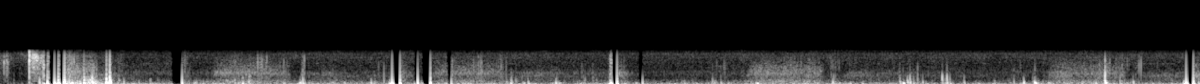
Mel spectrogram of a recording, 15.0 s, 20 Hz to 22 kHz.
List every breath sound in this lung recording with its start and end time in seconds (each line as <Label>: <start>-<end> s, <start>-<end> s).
Inhalation: 2.55-3.67 s, 5.23-6.36 s, 9.32-10.44 s, 13.08-14.20 s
